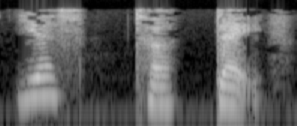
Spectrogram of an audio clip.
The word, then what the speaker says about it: yesterday: 那么我再给大家一个例子，就比如说像昨天 yesterday，那么你把 yes 升起来读，那应该读成 yesterday。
